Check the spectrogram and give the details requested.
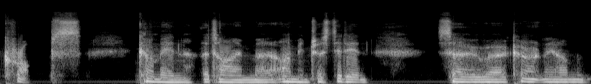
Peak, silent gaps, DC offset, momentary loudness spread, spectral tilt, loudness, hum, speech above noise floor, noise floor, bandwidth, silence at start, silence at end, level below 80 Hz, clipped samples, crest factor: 0 dBFS; none; under 0.1%; 14 LU; -5 dB/octave; -18 LUFS; 60 Hz at -35 dBFS; 23 dB; -40 dBFS; 11.5 kHz; 0.05 s; 0 s; -44 dBFS; under 0.1%; 18 dB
